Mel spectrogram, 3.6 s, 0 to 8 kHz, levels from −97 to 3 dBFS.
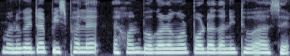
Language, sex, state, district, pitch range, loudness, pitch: Assamese, female, Assam, Kamrup Metropolitan, 205-230 Hz, -12 LUFS, 215 Hz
